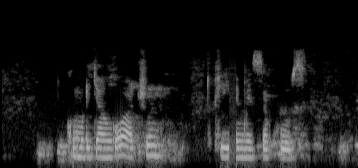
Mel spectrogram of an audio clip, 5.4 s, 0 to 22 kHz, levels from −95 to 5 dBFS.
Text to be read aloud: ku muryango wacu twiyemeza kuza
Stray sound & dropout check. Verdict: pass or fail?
fail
